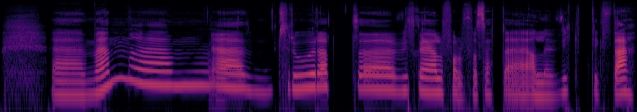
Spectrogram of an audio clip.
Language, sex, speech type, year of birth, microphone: Norwegian, female, spontaneous, 1982, Sennheiser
